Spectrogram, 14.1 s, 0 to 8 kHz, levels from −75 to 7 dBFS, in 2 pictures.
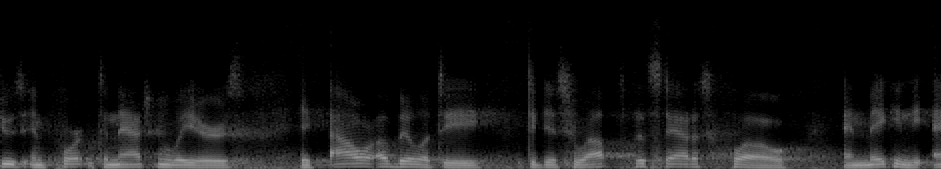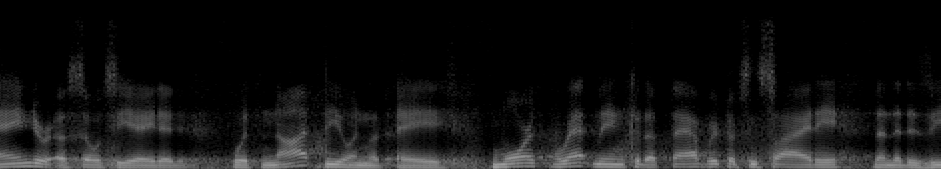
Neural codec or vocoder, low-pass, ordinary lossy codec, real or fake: codec, 24 kHz, 0.9 kbps, WavTokenizer, large speech release; 7.2 kHz; MP3, 64 kbps; fake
